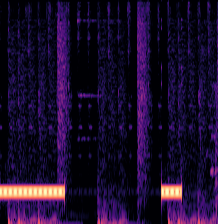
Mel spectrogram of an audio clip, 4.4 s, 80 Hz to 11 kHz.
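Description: A phone line rings out with a steady electronic tone, pausing and starting again, while clicky dialing and handling noises crackle underneath, as the Cosmo and Kat Show, a morning show on Y107, places a call. No one speaks.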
